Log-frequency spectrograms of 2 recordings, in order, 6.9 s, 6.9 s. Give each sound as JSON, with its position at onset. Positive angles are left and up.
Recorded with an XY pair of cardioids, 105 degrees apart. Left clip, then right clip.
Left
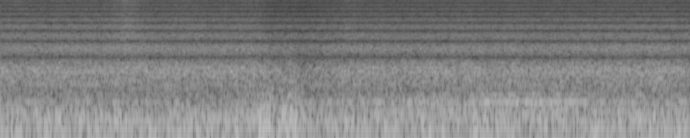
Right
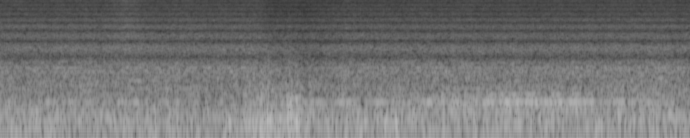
{"t": 0.0, "sound": "a fan", "azimuth_deg": 50}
